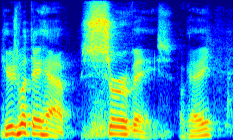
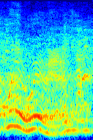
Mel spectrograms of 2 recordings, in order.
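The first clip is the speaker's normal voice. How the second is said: high, surprised wait a minute; mock surprise; 6 semitones higher, much faster than usual. Real, not acted. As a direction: pull up short, higher. Stunned by essay portion.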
